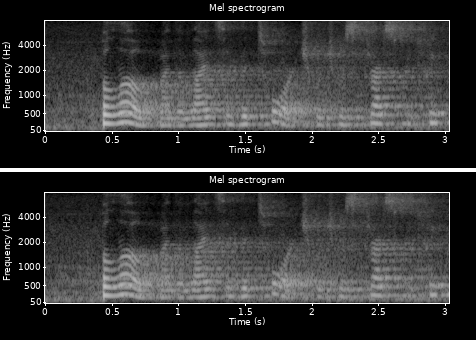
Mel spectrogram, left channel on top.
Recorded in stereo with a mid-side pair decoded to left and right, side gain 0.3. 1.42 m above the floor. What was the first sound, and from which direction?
A woman speaking, 15° left.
